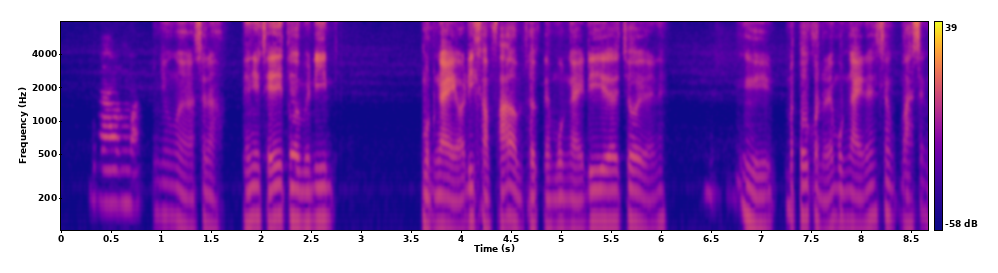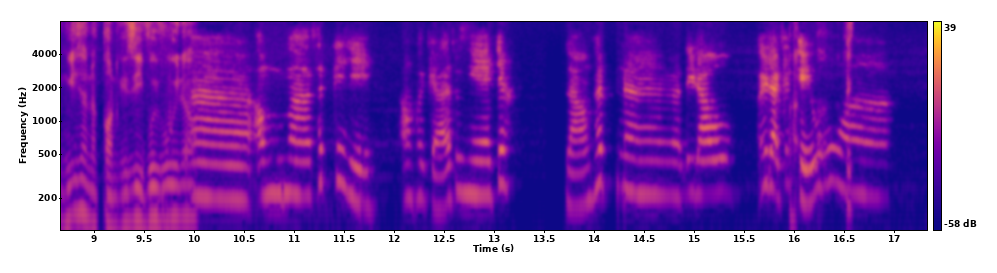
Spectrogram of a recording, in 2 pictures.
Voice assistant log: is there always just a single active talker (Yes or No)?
Yes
